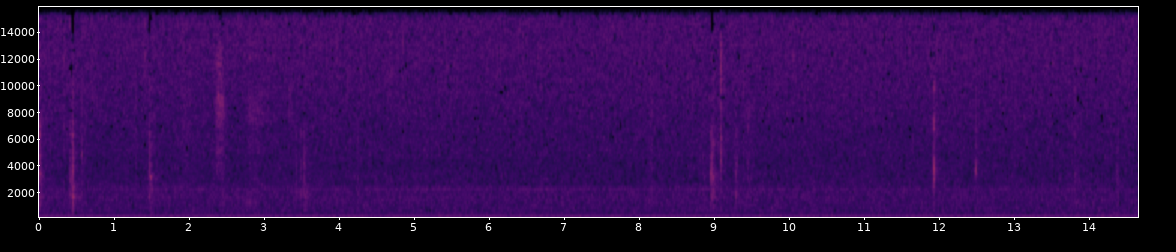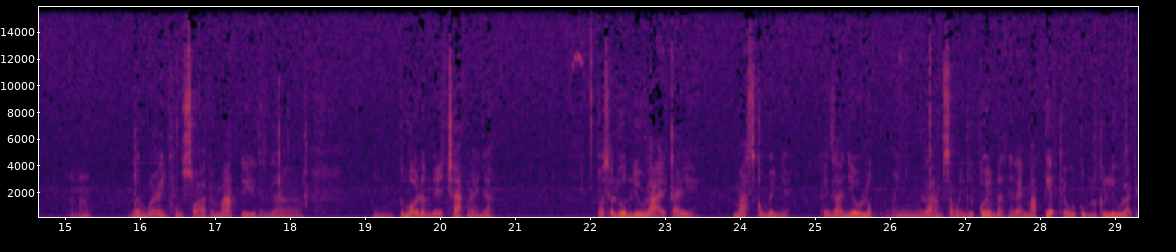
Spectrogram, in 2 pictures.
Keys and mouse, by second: 0.1 ctrl+right click, 0.6-1.8 ctrl+drag, 1.8-10.2 ctrl+drag, 12.0 space, 12.2 click, 14.5 click, 16.5 ctrl+right click, 16.8 ctrl+click, 17.6 alt+click, 18.0 ctrl+right click, 18.3 click, 21.2 click, 21.5 alt+click, 25.6 click.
